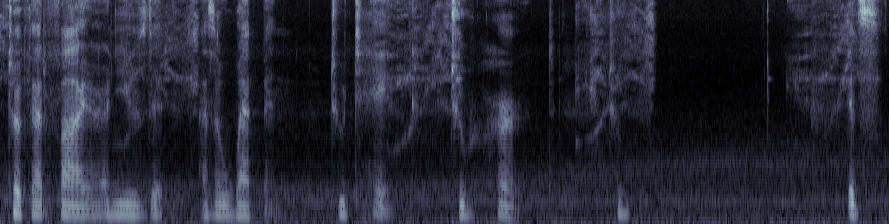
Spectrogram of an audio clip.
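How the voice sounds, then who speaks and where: Slow, low-voiced orc woman played by an actress. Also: warm tone, slight background noise, full character voice. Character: strong, gentle female orc warrior, protective and earnest. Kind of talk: intimate ASMR roleplay monologue.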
